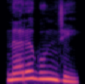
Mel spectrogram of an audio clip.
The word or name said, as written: ನರಗುಂಜಿ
